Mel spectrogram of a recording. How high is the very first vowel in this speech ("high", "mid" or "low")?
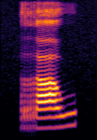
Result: low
